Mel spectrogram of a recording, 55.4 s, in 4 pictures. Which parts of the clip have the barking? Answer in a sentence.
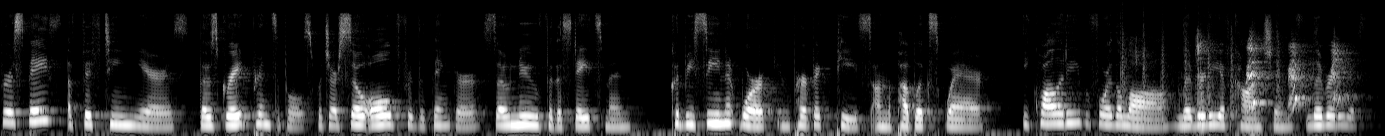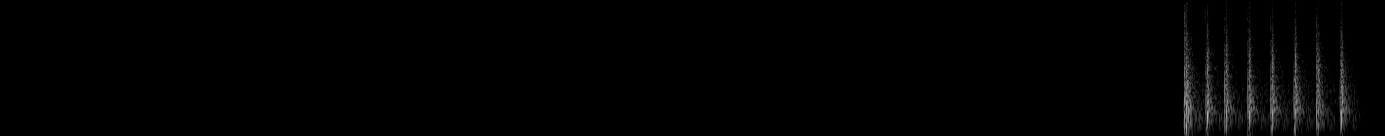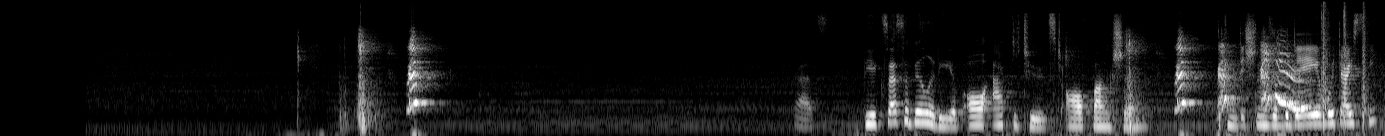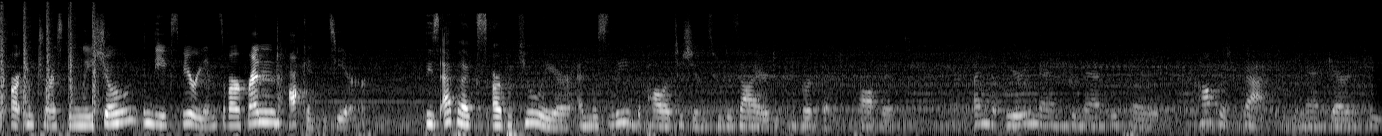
You can hear the barking from 11.3 to 13.5 s, from 30.6 to 31.9 s and from 38.4 to 40.8 s.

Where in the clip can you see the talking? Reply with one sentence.
The talking can be heard from 0.0 to 13.6 s, from 35.6 to 39.2 s, from 39.9 to 50.6 s and from 51.2 to 55.3 s.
